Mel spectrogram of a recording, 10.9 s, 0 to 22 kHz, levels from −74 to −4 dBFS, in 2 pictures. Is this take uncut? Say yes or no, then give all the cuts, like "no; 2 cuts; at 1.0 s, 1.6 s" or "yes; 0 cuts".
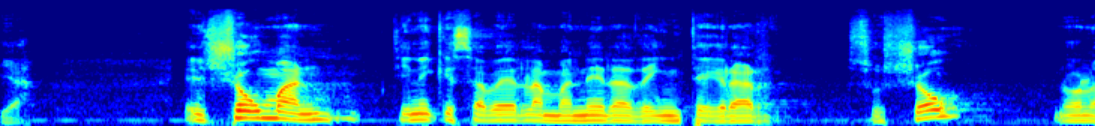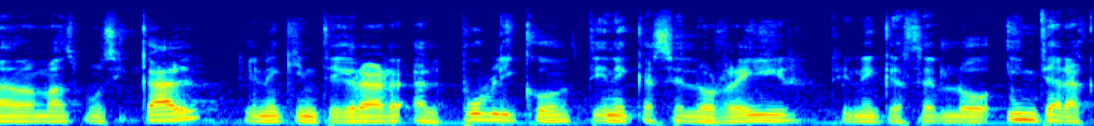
no; 2 cuts; at 1.9 s, 6.6 s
